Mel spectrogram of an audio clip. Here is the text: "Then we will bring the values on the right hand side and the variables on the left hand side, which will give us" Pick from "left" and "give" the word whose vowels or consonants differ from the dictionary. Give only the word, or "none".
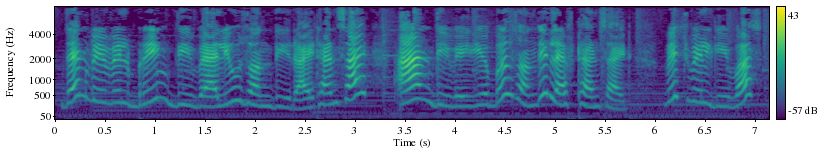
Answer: none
